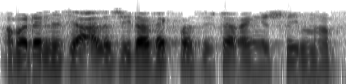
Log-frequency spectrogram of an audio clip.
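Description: A man on a phone call, slow and muddled, stubbornly complaining to the caller. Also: medium pitch, fairly even intonation. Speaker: call recipient stringing scammers along. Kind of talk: prank phone call with scammers. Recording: tinny, band-limited phone line.

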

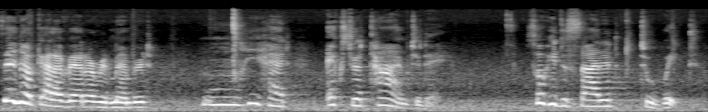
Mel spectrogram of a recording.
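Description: An older woman telling stories to children at a library, deliberate and expressive, with dramatic pauses. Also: on the high side. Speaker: library storyteller. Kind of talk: children's story time, expressive read-aloud. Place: library children's room, indoors. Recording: distant mic, noisy room ambience.

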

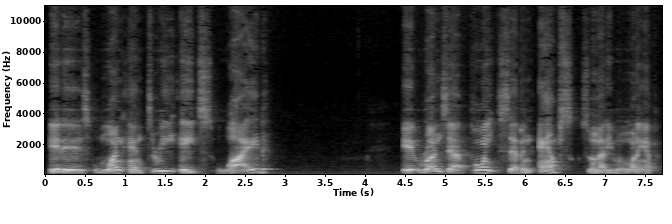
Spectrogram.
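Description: A man's voice: medium pitch, a bit bright. Male host, casual tool-review chatter, plain-spoken, mid-range voice, loose fillers and restarts. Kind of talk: casual product review to camera. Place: indoors at a table, filmed from above.

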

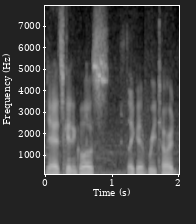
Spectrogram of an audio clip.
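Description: A man's voice: low-pitched, completely flat delivery, a little fast, gravelly, fairly bright tone. A man in casual, sweary chat with teammates while playing a video game. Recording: noisy game audio behind voice. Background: video game battle sounds.

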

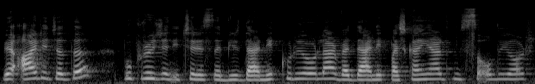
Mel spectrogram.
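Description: A woman's voice: fairly high pitch, steady tone, normal speed. Effusive woman hosting an interview. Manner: praising, speaks in repeated emphatic phrases. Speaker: interview host. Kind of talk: warm, effusive interview talk.

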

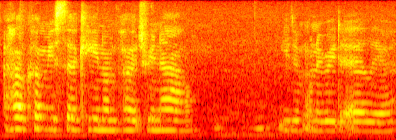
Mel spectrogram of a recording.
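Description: Flat, guarded young woman played by an actress. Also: fairly high pitch, moderate pace, far from the mic, a little hiss or hum, natural voice. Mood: guarded, withdrawn. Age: young adult. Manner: terse, restrained. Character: guarded, hurt young woman, terse with her ex-boyfriend. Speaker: film actor. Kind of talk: naturalistic film dialogue. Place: small bedroom, indoors.

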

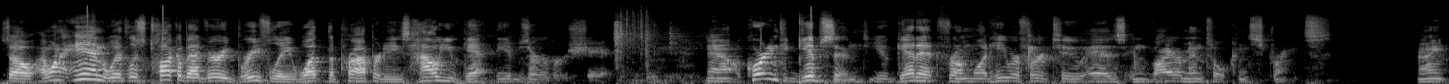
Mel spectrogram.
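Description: A man's voice: mid-range voice, animated, unhurried, sharp tone. A man giving a lecture, explaining ideas conversationally, quizzing audience members and cracking wry jokes. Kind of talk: academic lecture with audience questions. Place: lecture room.

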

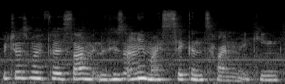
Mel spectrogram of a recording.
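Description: A woman's voice: fairly high pitch, fairly quick, warm tone, a little hiss or hum, low-quality recording. A woman in her twenties chatting casually to viewers in an informal vlogging style. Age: 20s. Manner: informal, addressing viewers directly. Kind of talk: casual vlog chat and recipe voice-over. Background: music.

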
